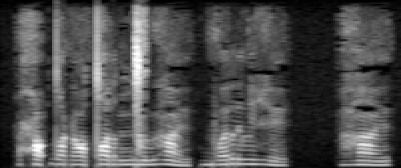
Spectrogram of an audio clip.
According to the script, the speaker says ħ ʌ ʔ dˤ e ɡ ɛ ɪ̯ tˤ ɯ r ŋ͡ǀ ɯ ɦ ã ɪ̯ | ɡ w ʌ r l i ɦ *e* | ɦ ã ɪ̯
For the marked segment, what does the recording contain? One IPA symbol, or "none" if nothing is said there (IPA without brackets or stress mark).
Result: e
